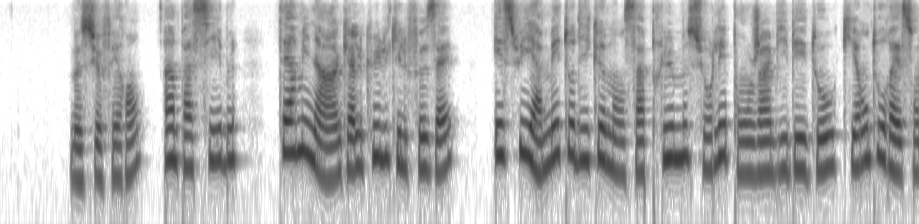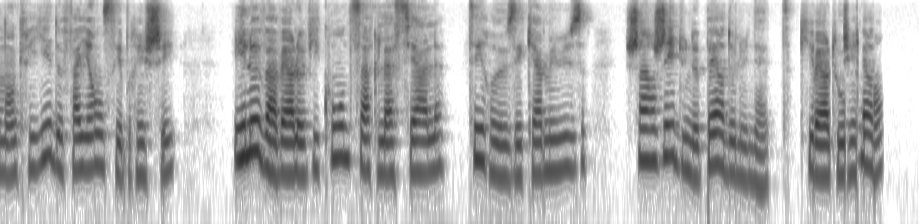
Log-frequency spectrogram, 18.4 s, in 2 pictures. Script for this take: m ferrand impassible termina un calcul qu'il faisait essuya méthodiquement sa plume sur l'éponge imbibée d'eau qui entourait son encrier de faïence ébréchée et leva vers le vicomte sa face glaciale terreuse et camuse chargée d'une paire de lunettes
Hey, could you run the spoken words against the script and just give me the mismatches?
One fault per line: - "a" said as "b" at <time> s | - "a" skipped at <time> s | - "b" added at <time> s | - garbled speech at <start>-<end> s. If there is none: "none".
- "face" skipped at 12.9 s
- garbled speech at 17.2-18.0 s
